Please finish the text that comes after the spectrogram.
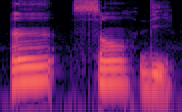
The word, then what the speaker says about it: incendie: And then you get the nasal. Incendie.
